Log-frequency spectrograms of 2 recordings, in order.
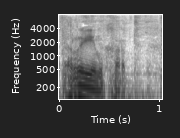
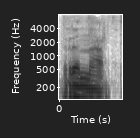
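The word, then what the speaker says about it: Reinhardt: Пожалуй, единственной джазовой суперзвездой тех лет, родом из Старого Света, был французский цыганский гитарист, которого мы традиционно называем Джанго Рейнхардт. На самом деле его фамилия произносится примерно как Ренард.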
